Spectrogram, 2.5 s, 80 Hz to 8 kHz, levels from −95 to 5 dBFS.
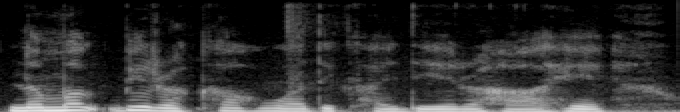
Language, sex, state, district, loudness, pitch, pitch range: Hindi, female, Arunachal Pradesh, Papum Pare, -16 LUFS, 170 Hz, 155-200 Hz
